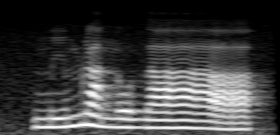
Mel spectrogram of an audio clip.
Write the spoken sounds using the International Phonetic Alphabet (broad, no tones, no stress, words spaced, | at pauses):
mimɳano ðaː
